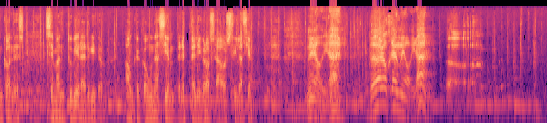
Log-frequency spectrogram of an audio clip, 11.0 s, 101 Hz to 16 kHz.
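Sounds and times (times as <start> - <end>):
speech: 0.1 - 5.2, 6.1 - 9.4
man belching deeply: 8.5 - 9.9.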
